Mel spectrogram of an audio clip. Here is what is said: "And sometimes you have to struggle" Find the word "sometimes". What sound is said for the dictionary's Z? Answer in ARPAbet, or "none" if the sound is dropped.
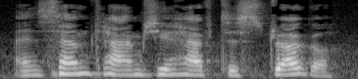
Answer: Z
